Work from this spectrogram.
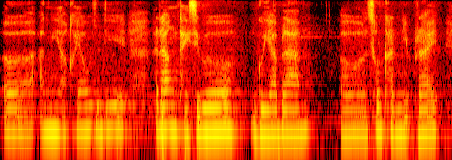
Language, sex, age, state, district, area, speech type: Bodo, female, 18-30, Assam, Chirang, rural, spontaneous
